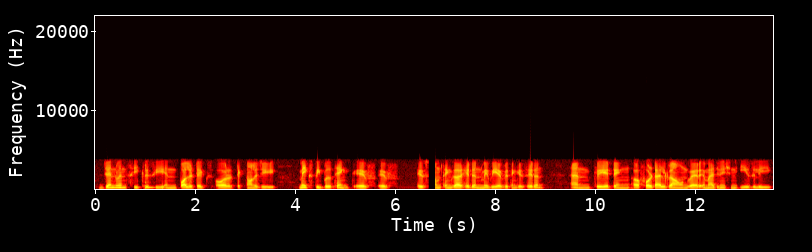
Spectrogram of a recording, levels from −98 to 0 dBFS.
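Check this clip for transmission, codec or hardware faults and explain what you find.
Four brief dropouts are audible, all packet loss with pitch repetition. At 1.35 s, just before "in politics or technology", at 4.68 s, and at 10.74 s, between "is hidden and creating" and "fertile ground where", a 30 ms gap sounds like a momentarily held, buzzy sliver of the preceding sound. This is consistent with a single lost packet each time. At 6.63 to 6.81 s, after "think if if if", a longer 180 ms loss begins with the same buzz, then fades toward silence before "things are hidden maybe" returns through a short cross-fade. That fits about six consecutive packets going missing. In every case the receiver bridged the gap by repeating the last pitch period and fading it out. The narrow band of roughly 250 Hz to 3.4 kHz heard throughout comes from the G.711 telephone coding the clip passed through.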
